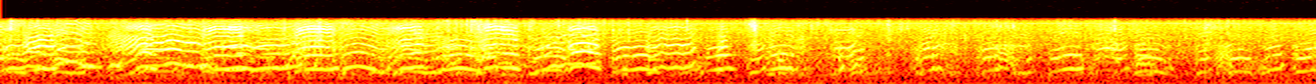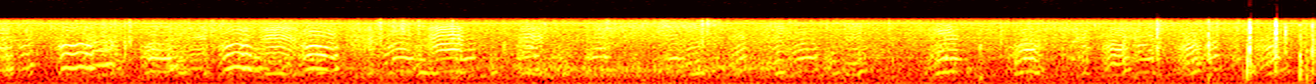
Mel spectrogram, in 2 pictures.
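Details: Two-week-old ferret babies in a chorus of quick, bent, chirping squeaks, many voices overlapping at a fast pace and thinning slightly toward the end, with a low constant hum beneath.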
